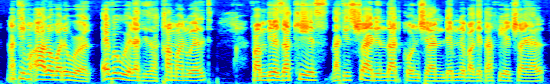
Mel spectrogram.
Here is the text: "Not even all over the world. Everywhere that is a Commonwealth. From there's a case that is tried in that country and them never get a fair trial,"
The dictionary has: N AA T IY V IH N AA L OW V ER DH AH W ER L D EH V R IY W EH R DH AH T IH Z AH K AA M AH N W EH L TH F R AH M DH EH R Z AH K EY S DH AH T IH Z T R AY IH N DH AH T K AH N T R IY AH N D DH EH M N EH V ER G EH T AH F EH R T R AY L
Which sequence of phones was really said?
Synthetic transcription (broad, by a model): N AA T IY V IH N AA L OW V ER DH AH W ER L D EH V R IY W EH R DH AH T IH Z AH K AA M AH N W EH L T F R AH M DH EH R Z AH K EY S DH AH T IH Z T R AY IH N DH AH T K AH N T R IY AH N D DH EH M N EH V ER G EH T AH F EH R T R AY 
